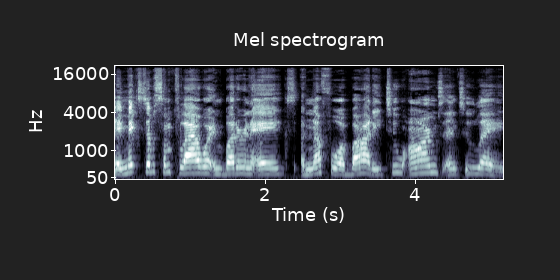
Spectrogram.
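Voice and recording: Natural-voiced reading aloud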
